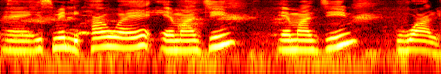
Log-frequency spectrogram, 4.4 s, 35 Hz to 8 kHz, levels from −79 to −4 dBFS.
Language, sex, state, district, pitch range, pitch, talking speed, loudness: Hindi, female, Odisha, Sambalpur, 205-255 Hz, 215 Hz, 120 wpm, -14 LUFS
